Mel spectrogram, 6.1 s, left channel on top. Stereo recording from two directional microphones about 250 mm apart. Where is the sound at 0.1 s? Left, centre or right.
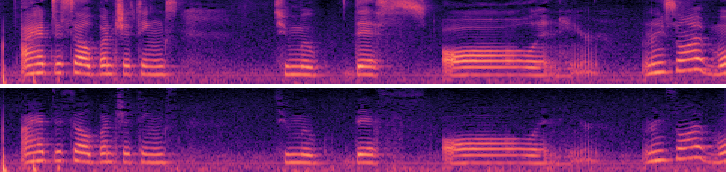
Centre.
